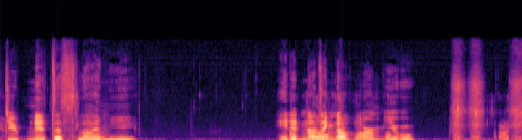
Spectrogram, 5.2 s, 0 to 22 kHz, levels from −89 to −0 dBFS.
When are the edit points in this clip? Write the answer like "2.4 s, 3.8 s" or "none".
2.4 s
